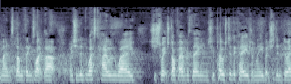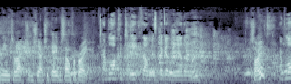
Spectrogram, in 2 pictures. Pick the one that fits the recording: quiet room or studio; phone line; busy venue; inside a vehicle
busy venue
